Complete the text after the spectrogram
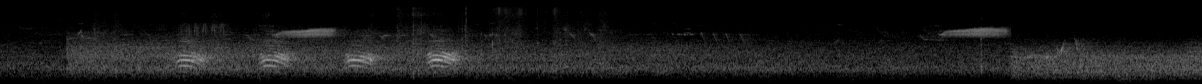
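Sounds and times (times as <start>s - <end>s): wild birds calling: 0.7s - 7.6s, 8.4s - 10.8s.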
